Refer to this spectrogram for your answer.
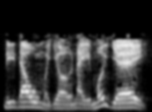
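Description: A woman playing a fussy, easily alarmed mother who scolds her children in a comic stage play. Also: sits low. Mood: stern. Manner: scolding, excitable, quick to alarm. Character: fussy anxious mother of the household. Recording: muffled lo-fi recording.

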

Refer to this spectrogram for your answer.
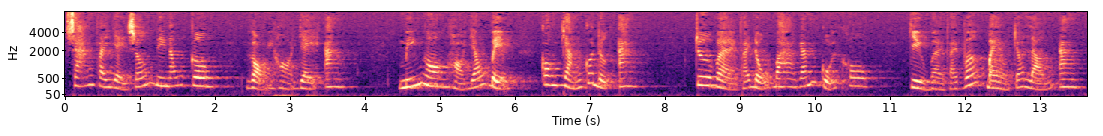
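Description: A woman's voice: a little high, expressive, a little slow, darkish tone. A woman voicing a mistreated thirteen-year-old orphan boy who pleads tearfully, in a roomy hall reverb. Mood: grieving.

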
